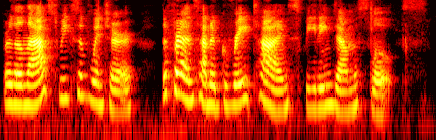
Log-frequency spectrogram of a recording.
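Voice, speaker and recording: Female children's storyteller, fairly high voice, very unhurried, expressive and emphatic read-aloud delivery. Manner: deliberate, emphatic, addressing young listeners. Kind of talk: expressive picture-book narration.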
